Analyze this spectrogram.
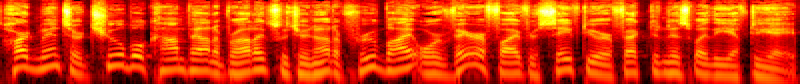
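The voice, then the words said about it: Announcer-style radio voice. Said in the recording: “And now I get to use my radio voice.”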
